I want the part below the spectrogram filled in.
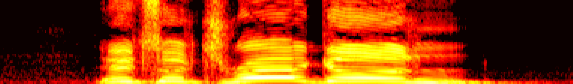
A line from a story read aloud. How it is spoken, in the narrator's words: one of the knights shouted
